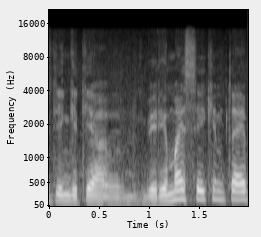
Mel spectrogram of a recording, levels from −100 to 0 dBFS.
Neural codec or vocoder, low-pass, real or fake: vocoder, 44.1 kHz, 128 mel bands every 512 samples, BigVGAN v2; 14.4 kHz; fake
